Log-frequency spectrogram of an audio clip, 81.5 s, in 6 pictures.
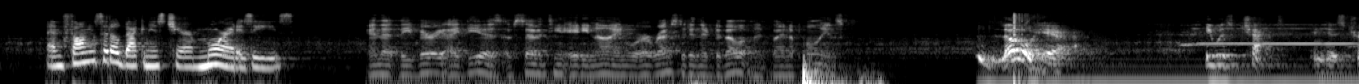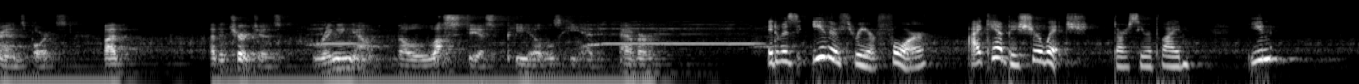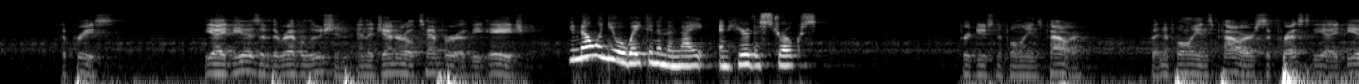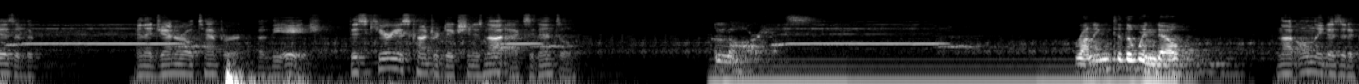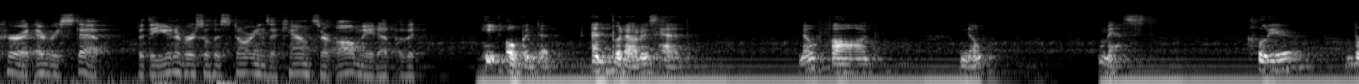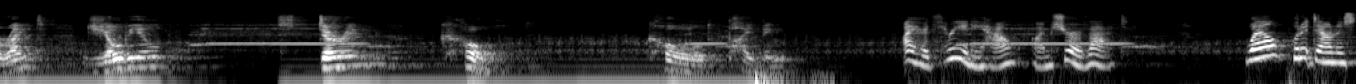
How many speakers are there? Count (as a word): three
